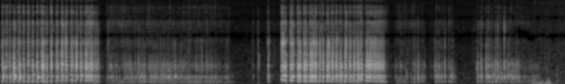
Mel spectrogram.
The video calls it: English bulldog Zella snoring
